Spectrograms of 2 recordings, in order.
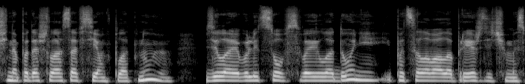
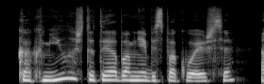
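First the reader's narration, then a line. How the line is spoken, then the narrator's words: Giggling. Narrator (Russian): Она хихикнула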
